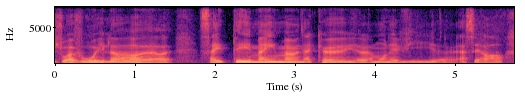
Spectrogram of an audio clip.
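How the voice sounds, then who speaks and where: A man talks with lively intonation. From Quebec (Montreal, Laval). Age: 50s. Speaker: interviewee, newcomer to the region. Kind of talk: documentary interview. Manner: hesitant, many fillers.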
